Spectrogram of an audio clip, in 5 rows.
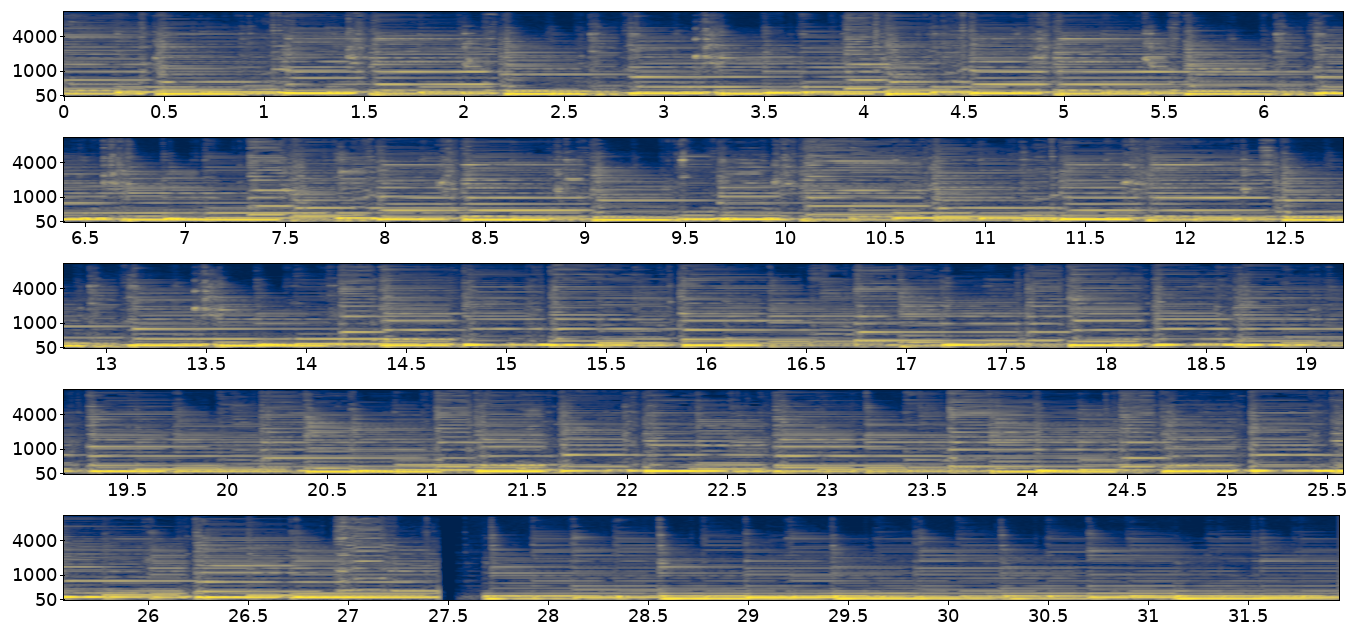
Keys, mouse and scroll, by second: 0.2 click, 0.7 g, 2.5 click, 3.1 g, 4.3 click, 4.9 g, 6.2 click, 6.8 g, 8.2-9.1 scroll down 5, 9.1 `, 10.5-11.1 scroll up 1, 11.1 click, 12.2 shift+middle click, 13.0 g, 15.3 click, 16.2 g, 17.7 click, 18.1 g, 20.3 click, 21.0 g, 22.0 click, 23.2 g, 25.4 click, 25.9 g, 28.2 `, 28.5 click, 28.7-29.5 scroll down 5, 29.5 middle click, 29.7 alt+z, 30.0 click, 30.3-30.6 scroll down 4, 30.6 middle click, 30.9 scroll up 1, 31.0 Tab, 31.9 ctrl+s.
